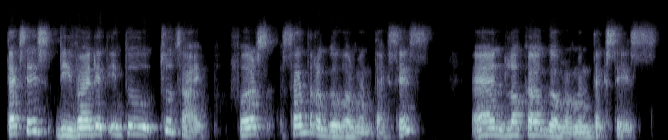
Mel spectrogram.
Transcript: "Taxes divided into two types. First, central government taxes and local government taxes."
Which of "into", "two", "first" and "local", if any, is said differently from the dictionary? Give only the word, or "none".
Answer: first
